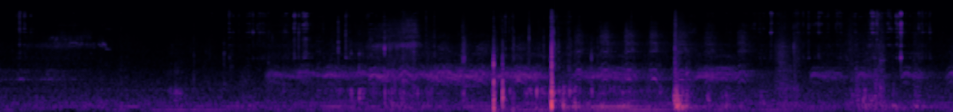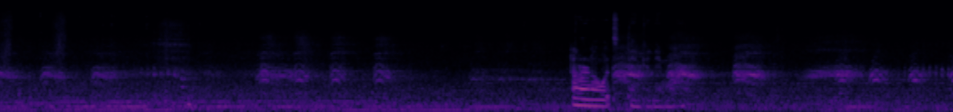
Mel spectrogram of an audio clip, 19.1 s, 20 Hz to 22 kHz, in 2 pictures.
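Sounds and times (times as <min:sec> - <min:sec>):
harsh raspy animal calls: 0:02.6 - 0:13.6, 0:15.7 - 0:19.0.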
